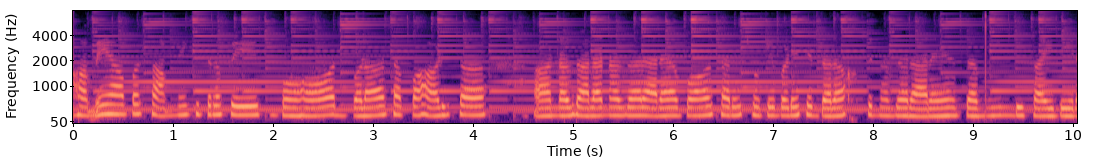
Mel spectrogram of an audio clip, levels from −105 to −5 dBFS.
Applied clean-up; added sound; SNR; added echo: none; Wind instrument, woodwind instrument + Acoustic guitar; 12 dB; none.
